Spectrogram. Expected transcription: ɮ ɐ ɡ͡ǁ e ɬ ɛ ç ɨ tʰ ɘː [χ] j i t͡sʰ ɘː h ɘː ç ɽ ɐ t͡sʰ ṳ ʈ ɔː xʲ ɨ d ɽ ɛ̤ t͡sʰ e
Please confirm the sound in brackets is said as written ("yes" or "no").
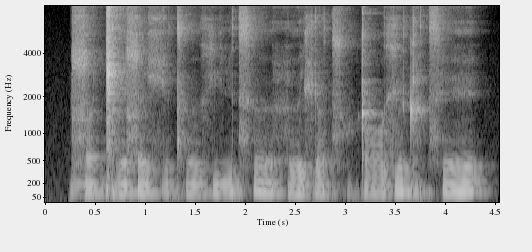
no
